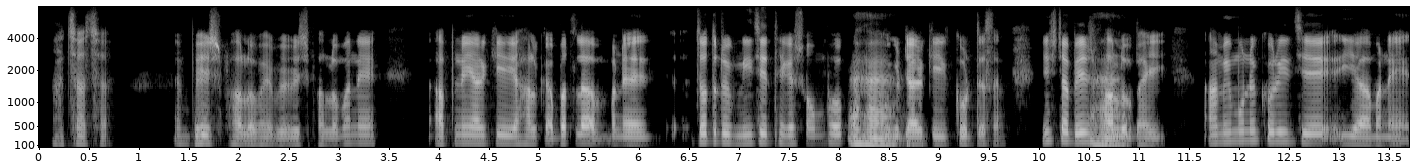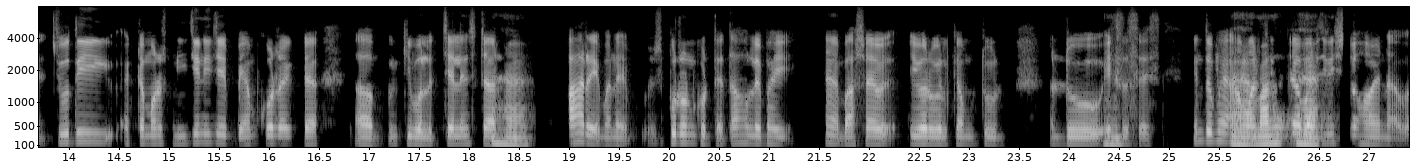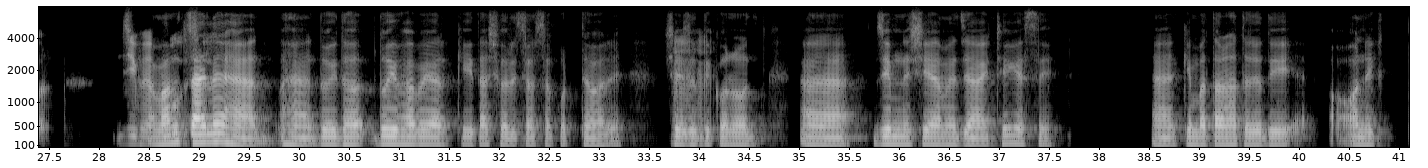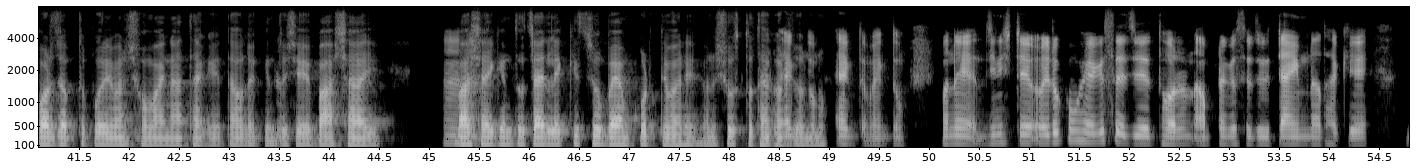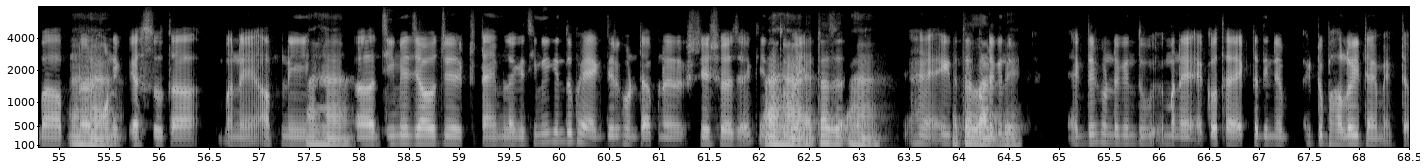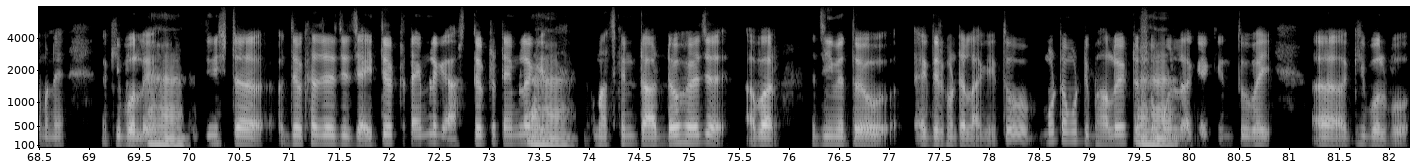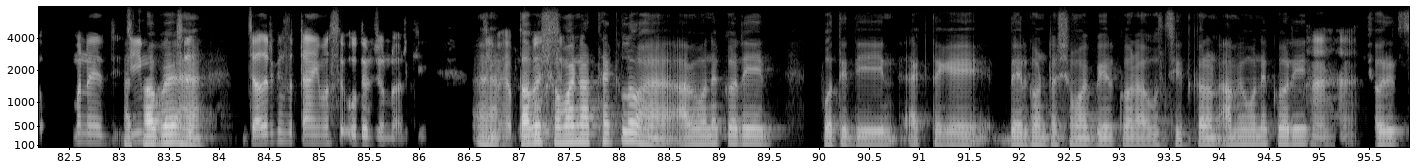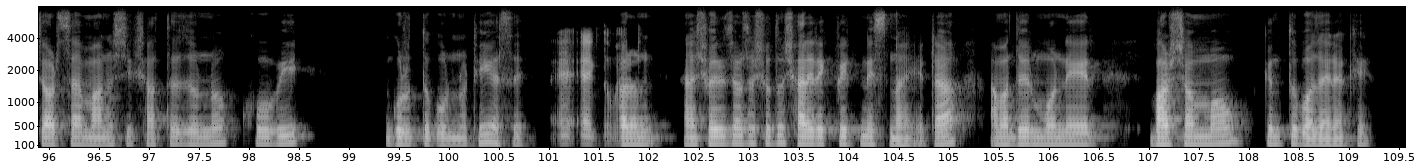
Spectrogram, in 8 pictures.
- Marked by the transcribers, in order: other background noise; unintelligible speech; unintelligible speech
- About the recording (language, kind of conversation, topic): Bengali, unstructured, তুমি কি মনে করো মানসিক স্বাস্থ্যের জন্য শরীরচর্চা কতটা গুরুত্বপূর্ণ?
